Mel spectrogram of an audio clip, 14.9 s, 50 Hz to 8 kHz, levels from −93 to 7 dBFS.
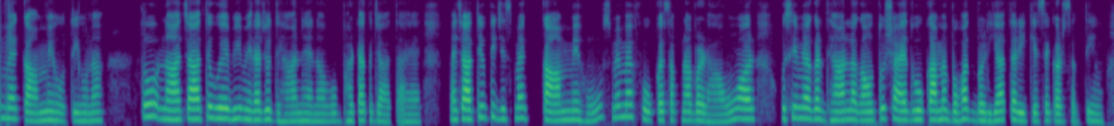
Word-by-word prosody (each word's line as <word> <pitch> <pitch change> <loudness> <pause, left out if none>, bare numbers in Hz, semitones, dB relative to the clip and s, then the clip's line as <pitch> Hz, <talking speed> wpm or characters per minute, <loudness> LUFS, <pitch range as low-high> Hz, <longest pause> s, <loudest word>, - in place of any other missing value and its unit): मैं 245 -1 -2
काम 190 -2 +1
में 205 - 0
होती 190 -1 -5
हूँ 185 -1 -4
ना, 195 +1 -4 0.5
तो 285 +1 +2
ना 220 -2 +3
चाहते 230 +2 +4
हुए 245 -2 +4
भी 235 +2 -1
मेरा 210 -2 +1
जो 220 +2 +1
ध्यान 180 0 -5
है 185 -1 -4
ना, 180 0 -6
वो 180 +1 -7
भटक 190 +1 -1
जाता 170 -3 -5
है। 170 0 -8 0.4
मैं - - 0
चाहती 225 +3 +6
हूँ 265 - -4
कि 285 - -4
जिस 230 -2 -5
मैं 250 0 -1 0.2
काम 200 -2 +5
में 215 0 -1
हूँ 190 +4 -6
उसमें 265 -1 -6
मैं 280 +1 0
फ़ोकस 200 -3 -1
अपना 200 0 -2
बढ़ाऊँ 180 +1 -2
और 230 0 +4 0.4
उसी 240 +2 -1
में 245 0 +1
अगर 230 -1 +2
ध्यान 205 +1 0
लगाऊँ 200 -1 +1
तो 240 - +1
शायद 215 -4 +2
वो 215 0 +4
काम 210 -1 +6
मैं 225 -1 0
बहुत 205 +3 +2
बढ़िया 195 +1 +2
तरीके 185 -4 +1
से 190 +1 -5
कर 180 -1 0
सकती 180 +3 -9
हूँ। 175 -1 -8
205 Hz, 210 wpm, -27 LUFS, 190-230 Hz, 0.5 s, चाहती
